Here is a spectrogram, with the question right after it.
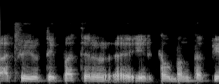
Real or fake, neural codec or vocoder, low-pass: real; none; 7.2 kHz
